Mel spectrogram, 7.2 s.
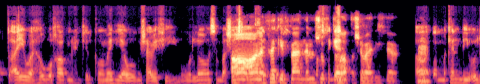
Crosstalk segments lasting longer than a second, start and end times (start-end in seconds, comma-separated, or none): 3.5-5.3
